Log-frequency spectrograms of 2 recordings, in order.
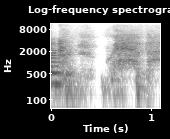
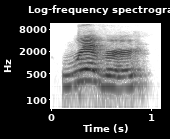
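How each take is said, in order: First: Drawn-out whispered shout; whisper yell. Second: Said in the usual way. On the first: Shown as a demonstration. Leading the Willy Wobble on the count, whisper yell. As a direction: stretch it into a voiceless yell. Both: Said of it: "So you're gonna whisper yell".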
